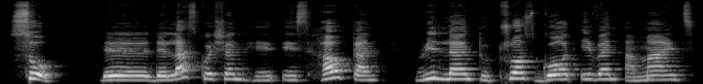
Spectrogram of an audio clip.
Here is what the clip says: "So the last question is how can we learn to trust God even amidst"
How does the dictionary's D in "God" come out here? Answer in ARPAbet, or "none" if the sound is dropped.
D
